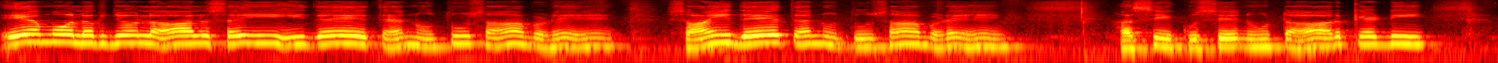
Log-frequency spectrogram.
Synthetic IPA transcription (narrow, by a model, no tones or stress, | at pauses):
eːmoːləkd͡ʒoːlaːlsəiːd̪eːt̪ɛːnũːt̪ũːsãːbəɳeː | saːĩːd̪eːt̪ɛːnũːt̪ũːsãːbəɳeː | həsĩːkʊseːnũːʈaːɾkeːɖiː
